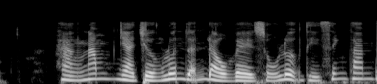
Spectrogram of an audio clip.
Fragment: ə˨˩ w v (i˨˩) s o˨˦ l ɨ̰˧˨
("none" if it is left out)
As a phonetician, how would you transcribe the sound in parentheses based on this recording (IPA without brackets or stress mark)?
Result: e˨˩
